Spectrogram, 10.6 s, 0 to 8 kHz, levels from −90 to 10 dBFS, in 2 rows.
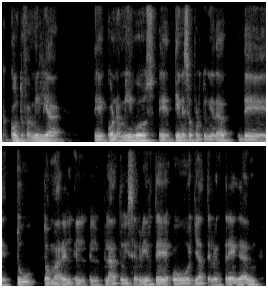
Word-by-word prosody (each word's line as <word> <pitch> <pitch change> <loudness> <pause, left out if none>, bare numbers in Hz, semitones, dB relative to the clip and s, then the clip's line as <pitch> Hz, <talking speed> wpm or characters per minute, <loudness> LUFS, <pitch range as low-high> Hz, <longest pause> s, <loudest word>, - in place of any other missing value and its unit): con 105 -3 +4
tu 100 - -3
familia, 100 +1 +1 0.6
eh, 85 -1 -1
con 90 -1 +2
amigos?, 100 +3 +5
eh, 85 -1 -2
¿tienes 110 +2 +2
oportunidad 95 +1 -2
de 85 -3 -1
tú 130 -7 0 0.2
tomar 95 +1 -1
el 90 -1 -2
el 85 -1 -5
el 80 -2 -8
plato 85 +2 -5
y 90 - -3
servirte 115 +8 0
o 90 -2 +1
ya 90 +1 -3
te - - -6
lo - - -2
entregan? 105 +5 0
95 Hz, 130 wpm, -26 LUFS, 90-105 Hz, 0.6 s, amigos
